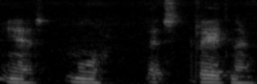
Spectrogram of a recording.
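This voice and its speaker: A man's voice: medium pitch, little pitch movement, slow, dull audio, noisy background. A man helping with a studio demonstration, making casual offhand remarks about the work in front of him. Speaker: glass-pulling helper in a studio demonstration. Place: glass studio workshop.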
